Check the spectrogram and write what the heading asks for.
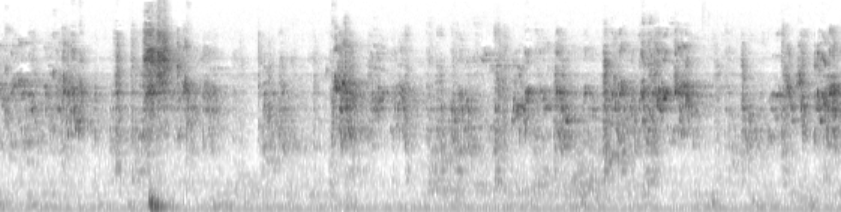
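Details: Pet budgerigars chirping and chattering indoors in a continuous stream of warbling, scratchy notes mixed with sharper squawks, with a brief low thump near the start and a faint steady hum underneath.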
